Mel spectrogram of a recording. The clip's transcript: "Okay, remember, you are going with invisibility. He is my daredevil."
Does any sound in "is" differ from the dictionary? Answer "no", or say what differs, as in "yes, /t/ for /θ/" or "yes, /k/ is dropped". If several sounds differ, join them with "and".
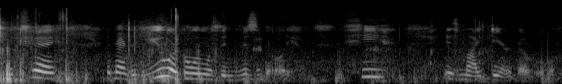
no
